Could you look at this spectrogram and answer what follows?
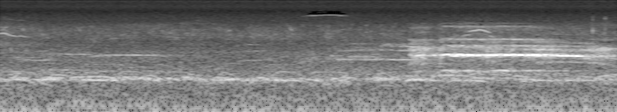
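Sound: rooster crowing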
